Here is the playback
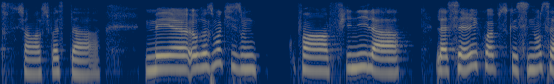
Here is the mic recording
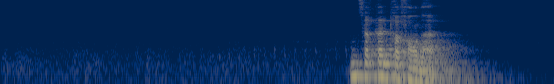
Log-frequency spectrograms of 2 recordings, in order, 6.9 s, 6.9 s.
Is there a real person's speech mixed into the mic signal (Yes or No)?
Yes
